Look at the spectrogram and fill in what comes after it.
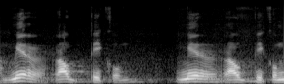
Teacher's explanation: karena Nun bertemu dengan ro itu nama idgham bila ghunah Jadi tidak boleh lama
